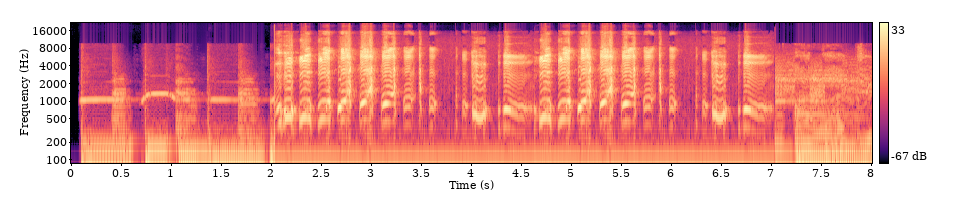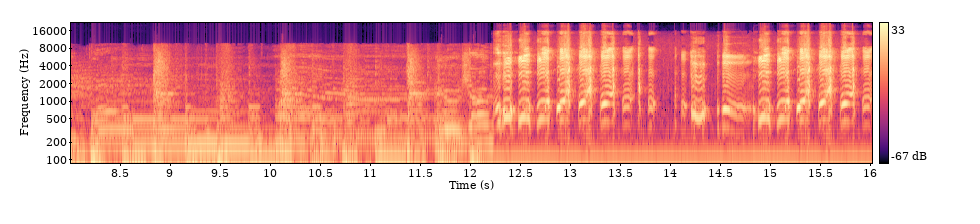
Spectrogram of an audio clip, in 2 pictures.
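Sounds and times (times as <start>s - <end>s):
music with steady bass: 0.1s - 2.1s, 7.0s - 12.3s
high-pitched cartoon laughter: 2.0s - 7.1s, 12.2s - 16.0s.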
